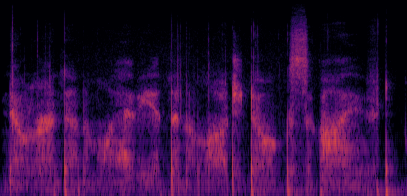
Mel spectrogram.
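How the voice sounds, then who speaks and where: Whispering scripted facts close to the listener's ear throughout, this ASMR narrator speaks at normal speed with a sharp tone. A close ear-to-ear stereo mic picks it up.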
